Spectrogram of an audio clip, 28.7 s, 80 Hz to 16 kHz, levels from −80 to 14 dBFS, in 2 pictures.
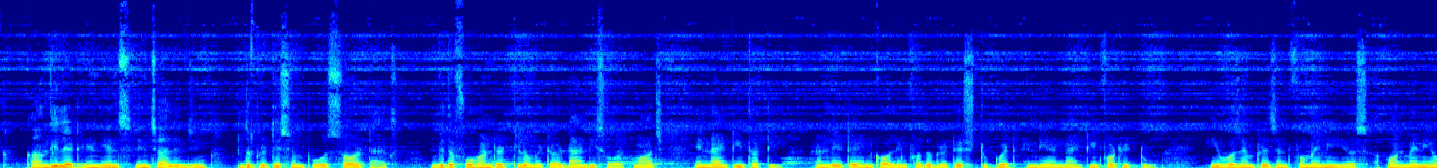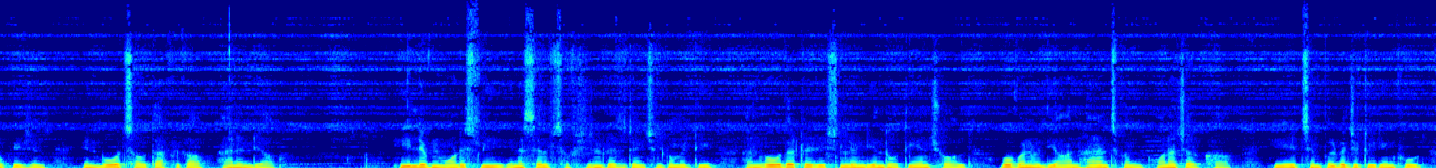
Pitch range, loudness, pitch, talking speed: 130-145 Hz, -20 LUFS, 135 Hz, 150 wpm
